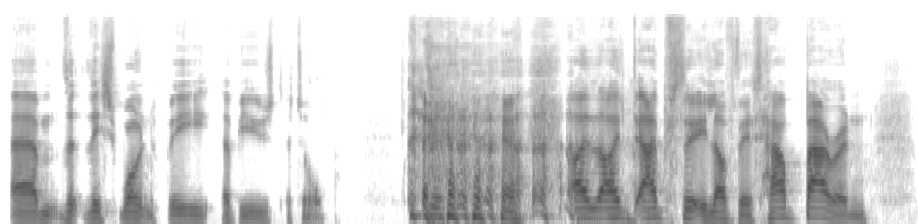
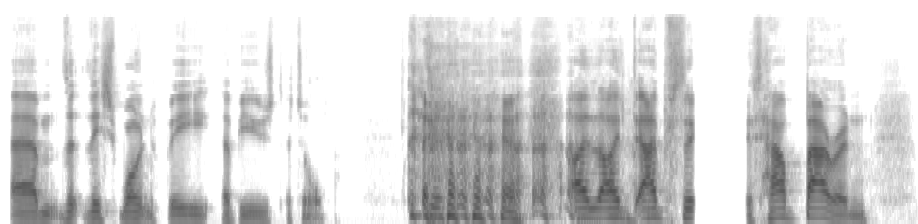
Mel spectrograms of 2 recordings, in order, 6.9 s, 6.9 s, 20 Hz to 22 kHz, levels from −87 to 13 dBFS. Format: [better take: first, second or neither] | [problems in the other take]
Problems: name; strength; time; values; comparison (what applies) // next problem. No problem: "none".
first | audio cutting out; at 5 s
